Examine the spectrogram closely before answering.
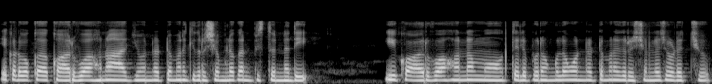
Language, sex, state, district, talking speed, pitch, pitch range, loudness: Telugu, female, Andhra Pradesh, Guntur, 185 wpm, 195 Hz, 195-200 Hz, -13 LUFS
